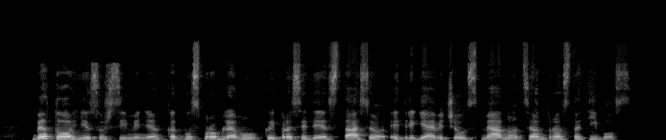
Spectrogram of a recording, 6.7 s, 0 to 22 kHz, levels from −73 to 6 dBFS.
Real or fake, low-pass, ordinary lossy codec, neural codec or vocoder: real; 14.4 kHz; Opus, 24 kbps; none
